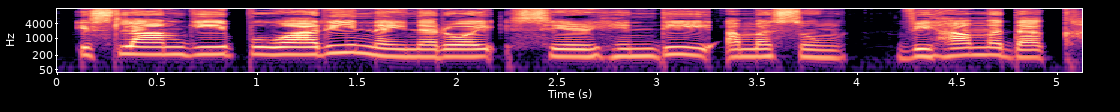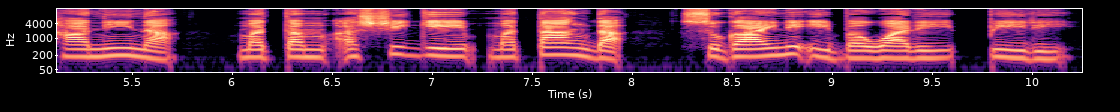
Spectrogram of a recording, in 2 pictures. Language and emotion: Manipuri, neutral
